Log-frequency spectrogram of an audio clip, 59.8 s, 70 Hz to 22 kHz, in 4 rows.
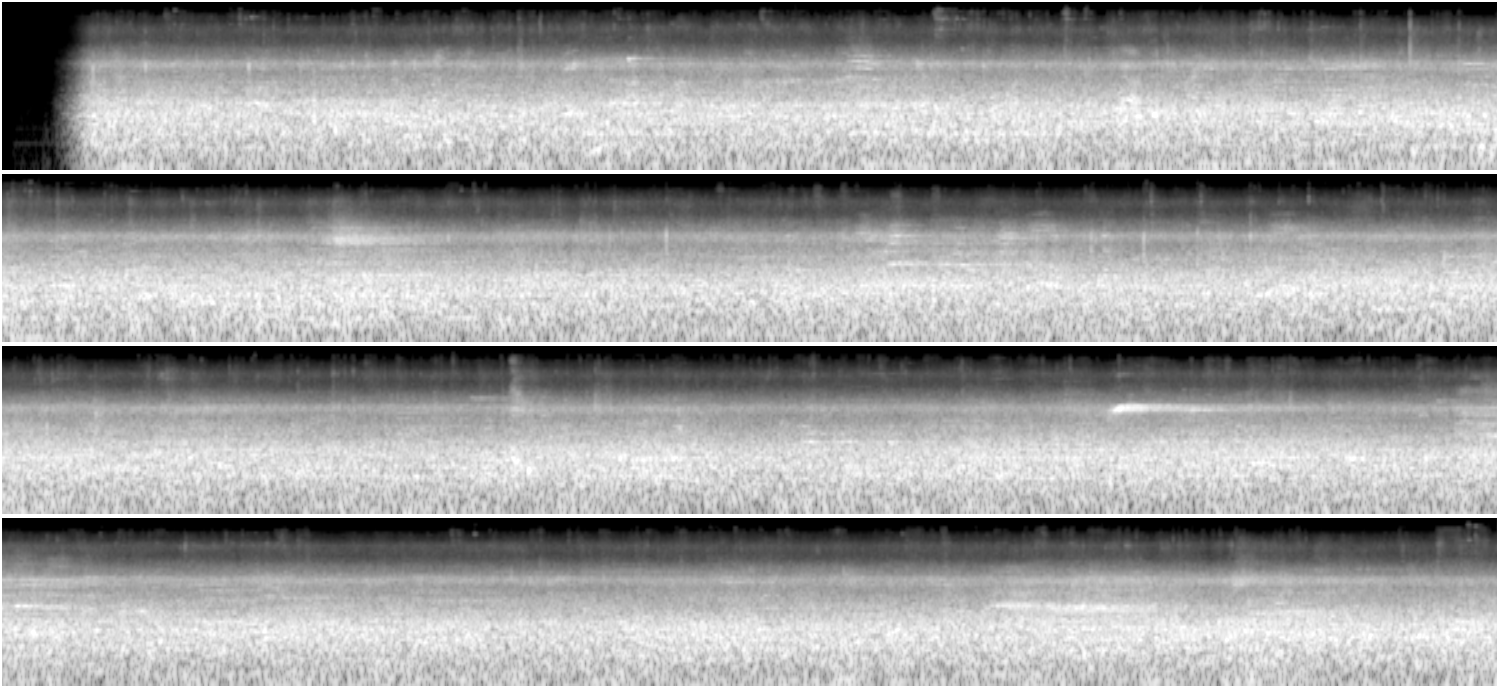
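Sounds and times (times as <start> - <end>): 
city noise in a shopping arcade: 0.7 - 59.7.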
